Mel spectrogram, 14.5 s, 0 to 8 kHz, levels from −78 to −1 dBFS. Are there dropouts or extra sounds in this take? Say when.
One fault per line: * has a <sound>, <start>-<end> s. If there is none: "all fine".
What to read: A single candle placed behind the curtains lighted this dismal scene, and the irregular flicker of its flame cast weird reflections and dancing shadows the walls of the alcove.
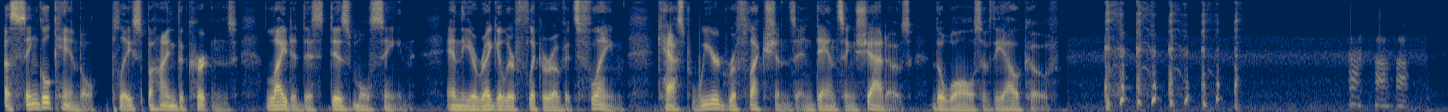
* has a cough, 11.0-12.4 s
* has a laugh, 13.5-14.1 s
